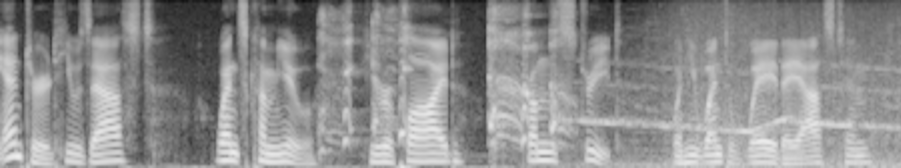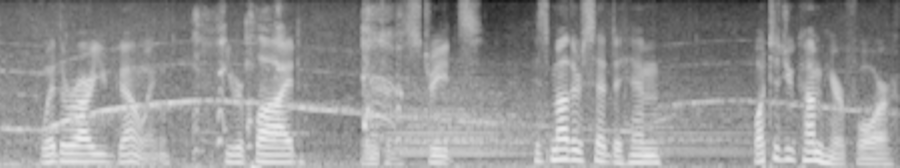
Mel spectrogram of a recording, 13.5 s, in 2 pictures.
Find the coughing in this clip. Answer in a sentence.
The coughing can be heard from 2.4 to 4.3 s and from 8.2 to 9.8 s.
